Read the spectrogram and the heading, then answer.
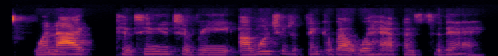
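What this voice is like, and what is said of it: Raspy, strained voice. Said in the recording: “my voice is so raspy.”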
